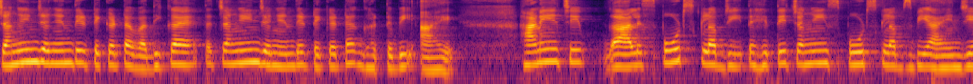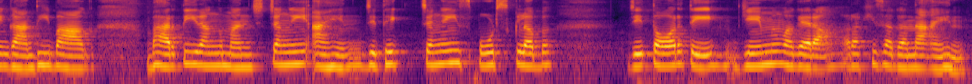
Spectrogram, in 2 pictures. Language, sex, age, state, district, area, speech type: Sindhi, female, 18-30, Gujarat, Surat, urban, spontaneous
